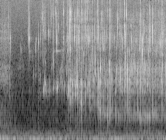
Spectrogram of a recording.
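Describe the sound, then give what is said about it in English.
Tea from a second infusion is poured into a cup, a soft, continuous trickling of liquid that is faint and stays steady for a couple of seconds. “And I like to drink tea, so let me pour some tea here,”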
